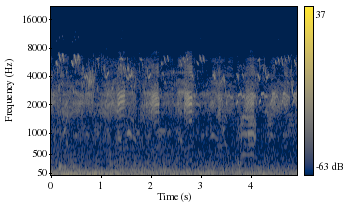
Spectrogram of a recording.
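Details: Water rail at Rutland Water Nature Reserve, recorded in January 2022, giving harsh, harmonic squealing calls in short bursts roughly once a second, over steady high twittering from small birds and a low background rumble.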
